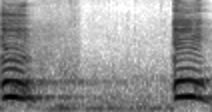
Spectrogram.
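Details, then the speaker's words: Adult imitating his past cough during an illness with a very inflamed throat: two brief high squealing honks, a strange dog-like barking cough with a squeal. Finding: barking cough with squeal. "Y una tos, pero esa tos como... Así, como de perro rara. Pero era con un chillido."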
